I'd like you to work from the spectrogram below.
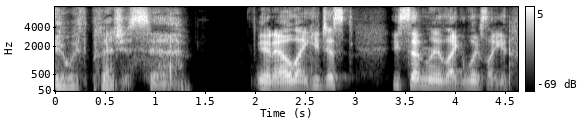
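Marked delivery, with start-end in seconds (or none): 0.0-1.1 put-on sinister delivery. Speaker acting out Reed's reply to Trip's order: sinister Reed impression. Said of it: "gets very sinister".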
